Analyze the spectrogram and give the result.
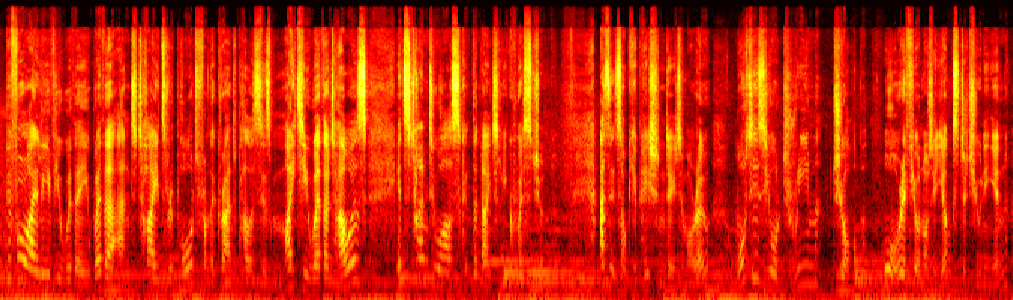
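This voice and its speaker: Male actor as earnest, theatrical old-time radio host, formal and loyal, very varied intonation, music underneath. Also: fairly high pitch. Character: cheerful, loyal male radio broadcaster of a dystopian city. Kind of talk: scripted old-time radio broadcast narration. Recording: music playing behind the voice.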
